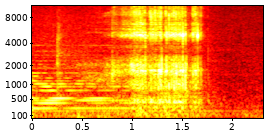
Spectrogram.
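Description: The last notes of a guitar music cue ring on and fade out, then a short breathy slurp comes about a second in as hot tea is sipped from a glass.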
